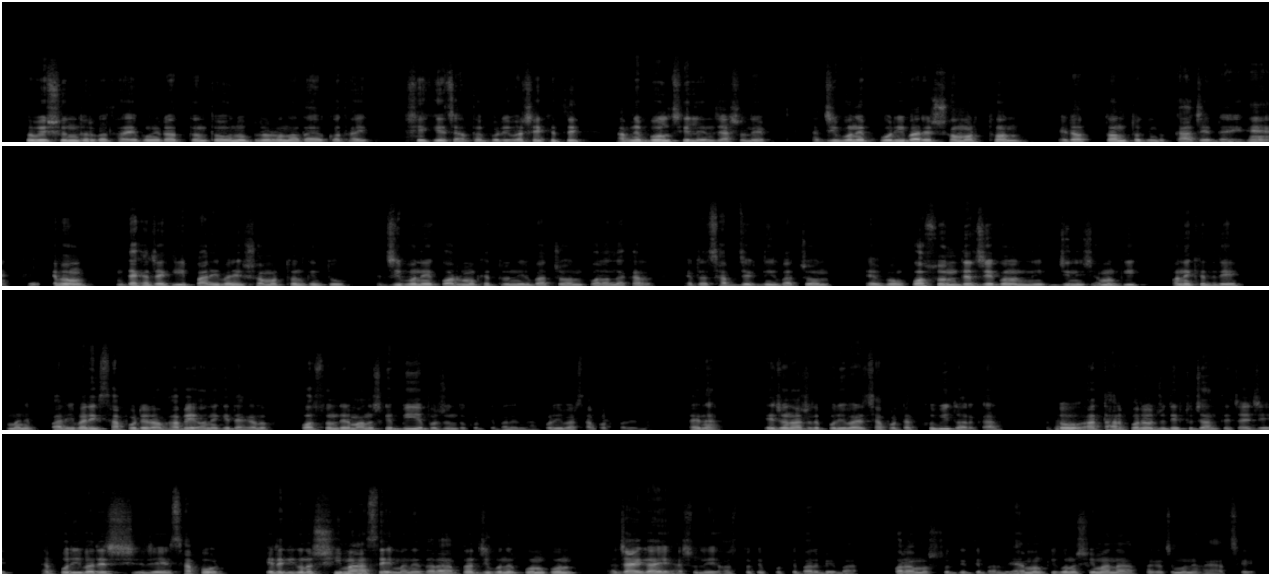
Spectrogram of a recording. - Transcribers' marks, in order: tapping; "একটা" said as "অ্যাটা"
- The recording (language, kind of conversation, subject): Bengali, podcast, পরিবারের সমর্থন আপনার জীবনে কীভাবে কাজ করে?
